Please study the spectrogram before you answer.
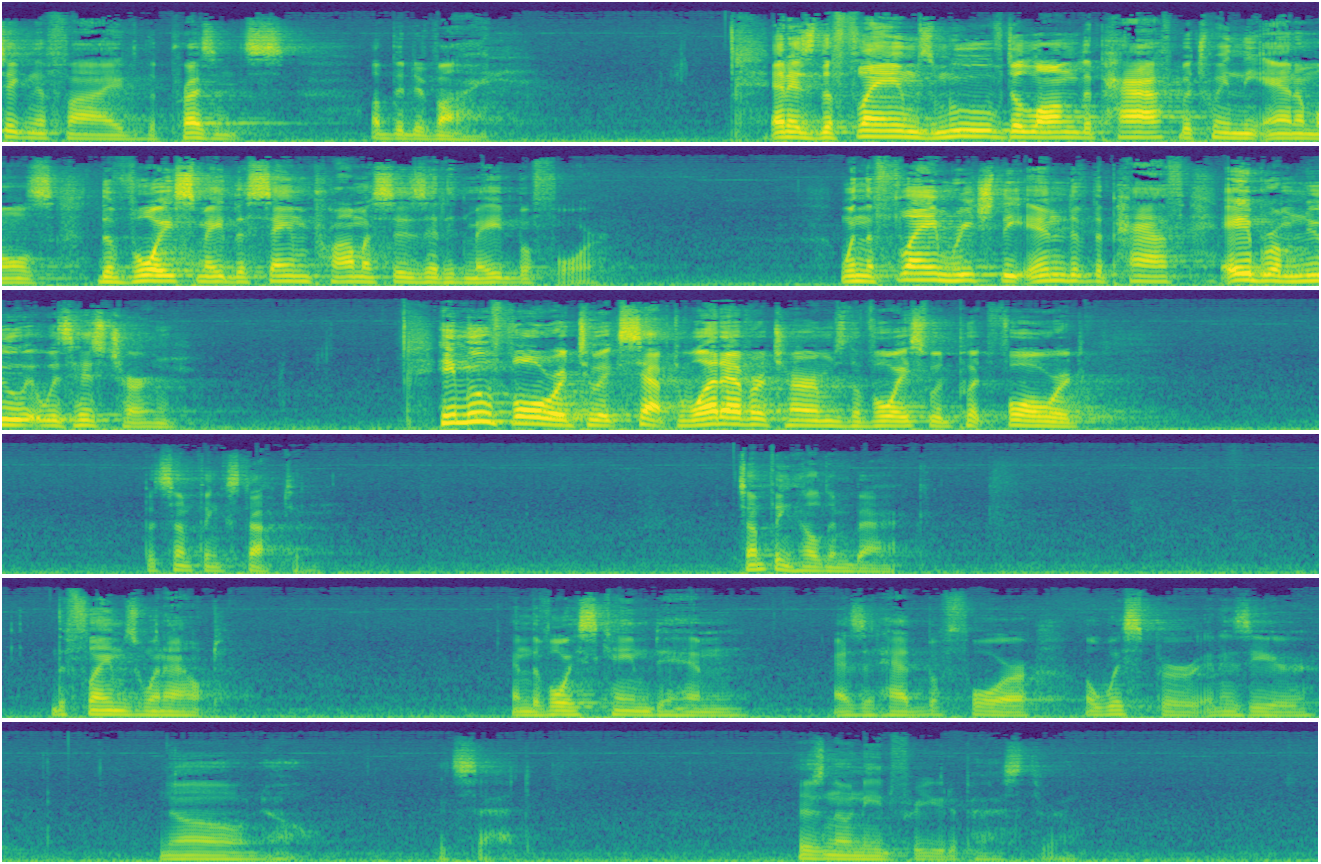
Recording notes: preached at Northminster Church on March 17, 2019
